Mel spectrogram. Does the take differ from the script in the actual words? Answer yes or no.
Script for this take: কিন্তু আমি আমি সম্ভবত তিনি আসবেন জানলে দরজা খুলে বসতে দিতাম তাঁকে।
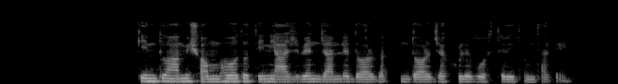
yes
